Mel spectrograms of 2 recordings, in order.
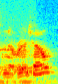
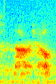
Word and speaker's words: Naruto: noo which was to refer to as Naruto which I've learned is wrong it's Naruto this very important stuff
